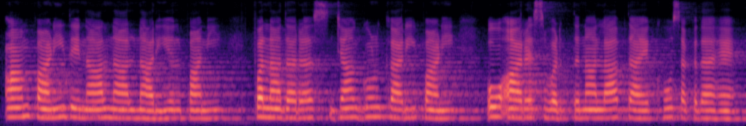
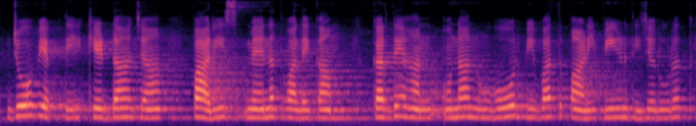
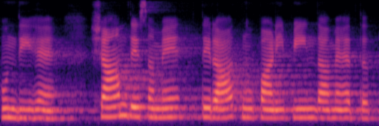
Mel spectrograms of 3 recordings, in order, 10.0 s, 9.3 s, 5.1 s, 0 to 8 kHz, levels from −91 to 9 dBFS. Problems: none marked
